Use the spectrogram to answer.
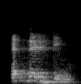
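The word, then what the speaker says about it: adjective: एडजेक्टिव। ठीक है, डी यहाँ पर साइलेंट है।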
